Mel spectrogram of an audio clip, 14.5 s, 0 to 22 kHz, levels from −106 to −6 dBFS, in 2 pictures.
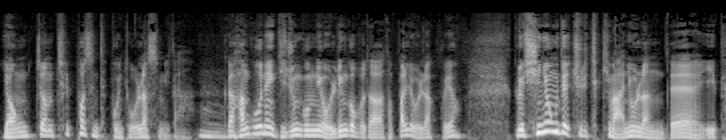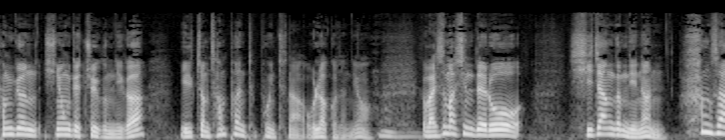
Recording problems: abrupt cut into speech; at the end

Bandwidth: 14.5 kHz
